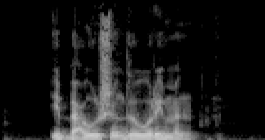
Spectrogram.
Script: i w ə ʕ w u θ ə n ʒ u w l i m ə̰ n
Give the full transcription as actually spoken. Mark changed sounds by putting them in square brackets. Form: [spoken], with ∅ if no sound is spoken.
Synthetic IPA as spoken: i [b] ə ʕ w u [ʃ] ə n [ð] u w [ɾ] i m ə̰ n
